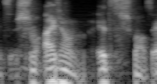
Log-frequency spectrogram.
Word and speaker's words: schmaltz: When we last left off, we talked about like smalt. How do you say this word? – Schmaltz. Yeah, it's a sh sound.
